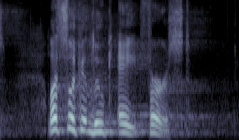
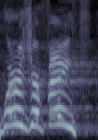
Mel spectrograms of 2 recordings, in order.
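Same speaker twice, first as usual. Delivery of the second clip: much higher, exasperated snap; higher pitched, annoyed rebuke; mock angry yell; 9 semitones higher, 3 dB quieter than usual. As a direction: fire it at them like an irritated teacher. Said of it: "Jesus may have yelled at them".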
